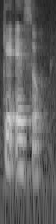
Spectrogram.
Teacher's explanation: But when they want to say es, like es, meaning is, they usually say e. You're gonna hear like que eso.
